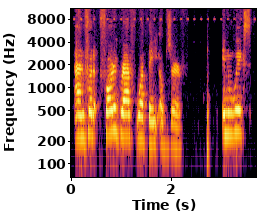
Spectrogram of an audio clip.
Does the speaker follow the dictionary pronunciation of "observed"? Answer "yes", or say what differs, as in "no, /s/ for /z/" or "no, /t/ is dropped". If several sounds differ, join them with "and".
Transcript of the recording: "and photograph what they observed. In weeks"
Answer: no, /d/ is dropped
